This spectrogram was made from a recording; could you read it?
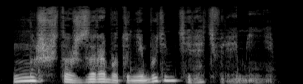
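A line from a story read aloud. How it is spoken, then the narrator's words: Sighing, to herself. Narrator (Russian): вздохнув, сказала себе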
